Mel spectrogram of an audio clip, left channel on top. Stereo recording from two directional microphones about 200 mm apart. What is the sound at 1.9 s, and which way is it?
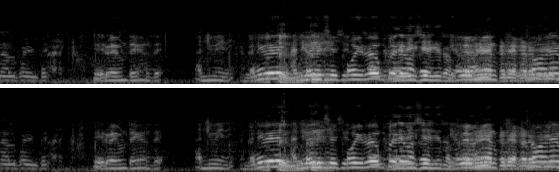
Speech, 20° left (ahead or behind).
